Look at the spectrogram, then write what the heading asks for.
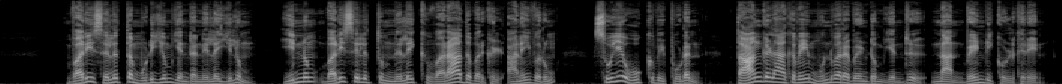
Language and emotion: Tamil, neutral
